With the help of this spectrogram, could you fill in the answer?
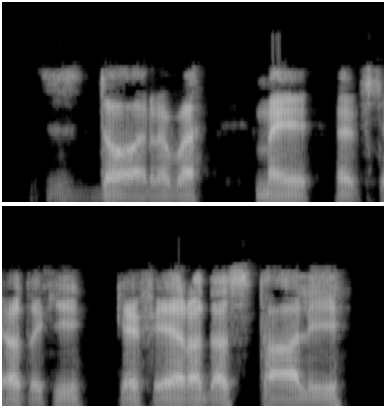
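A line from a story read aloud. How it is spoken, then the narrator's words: Terrified mutter. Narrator (Russian): пробормотал насмерть перепуганный Диффенбахи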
